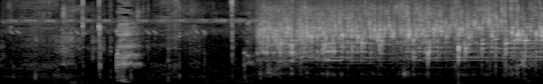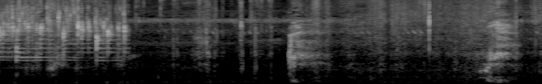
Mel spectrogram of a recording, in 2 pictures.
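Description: Hot oil sizzling in a wok: a loud, steady hiss that starts a few seconds in and stops about four seconds later. A few short knocks come before and after it.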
